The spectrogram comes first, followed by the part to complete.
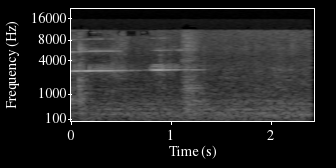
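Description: Two quiet, high, steady tones one after the other: the first for about half a second at the start, the second from about a second in for about half a second, over faint room noise.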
